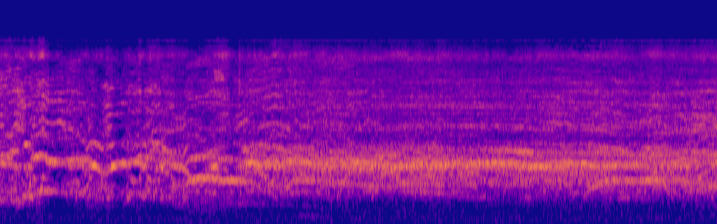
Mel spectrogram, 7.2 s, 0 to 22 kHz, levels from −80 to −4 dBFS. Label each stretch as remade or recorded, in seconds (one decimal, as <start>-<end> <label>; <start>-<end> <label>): 0.0-5.5 remade; 5.5-6.1 recorded; 6.1-7.2 remade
